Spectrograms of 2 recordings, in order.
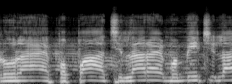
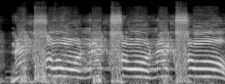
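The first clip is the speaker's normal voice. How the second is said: angry calling; 12 semitones higher, slower than usual. Acted. Commander shouting at the believer, high furious call. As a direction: yell his name in fury.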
